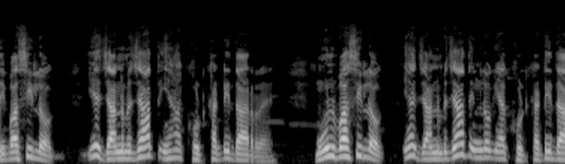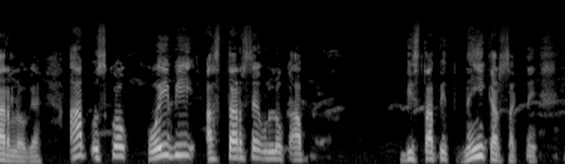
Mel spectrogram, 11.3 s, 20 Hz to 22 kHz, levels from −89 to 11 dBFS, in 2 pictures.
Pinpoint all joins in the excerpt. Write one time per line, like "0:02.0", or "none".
none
